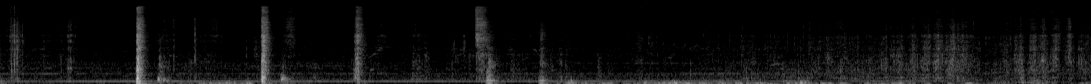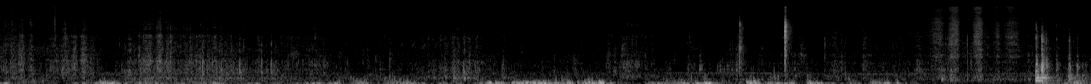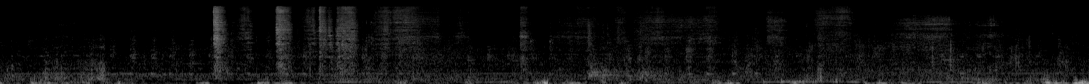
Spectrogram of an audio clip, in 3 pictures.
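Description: A steel shovel blade chopping into a paper cement bag lying on sand, several sharp knocks about a second apart. Then the bag is emptied, cement sliding out onto the sand with a soft rushing noise. Near the end the shovel scrapes and clinks as it works the cement into the sand.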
